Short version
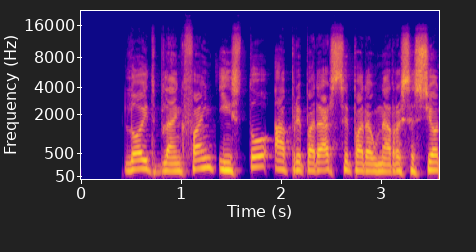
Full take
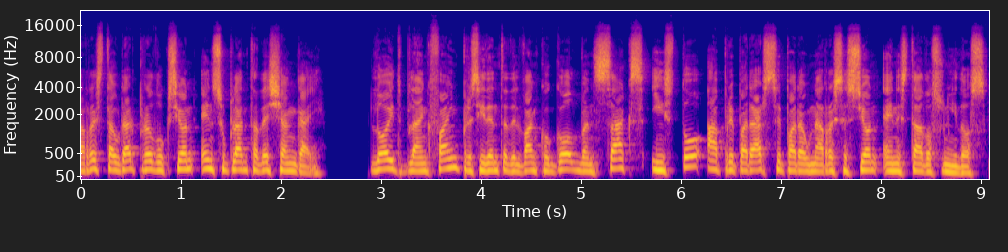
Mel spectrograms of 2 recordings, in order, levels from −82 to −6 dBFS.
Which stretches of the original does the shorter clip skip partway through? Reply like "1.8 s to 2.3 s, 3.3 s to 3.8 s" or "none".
3.8 s to 5.7 s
